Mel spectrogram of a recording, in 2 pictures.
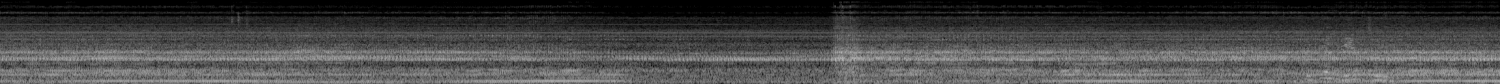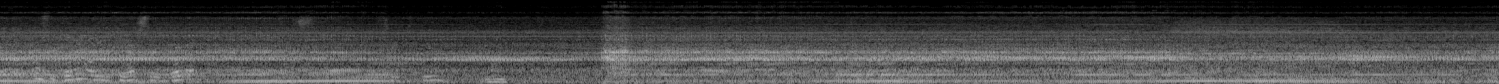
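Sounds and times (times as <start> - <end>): high machine whine: 0.0 - 29.9
machine hum: 0.0 - 29.9.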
